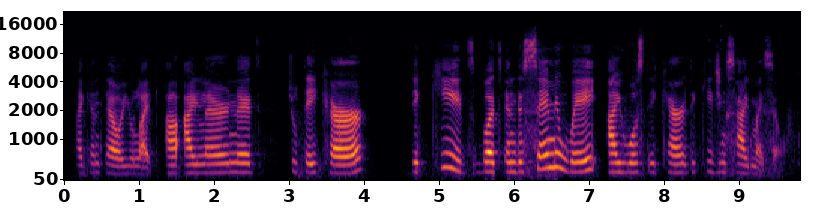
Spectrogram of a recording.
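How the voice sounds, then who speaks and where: A woman with a Portuguese accent at a very slow pace, her fairly high voice showing ordinary pitch variation, in a very clean recording with a silent background. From Brazil. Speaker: former attorney, public personality. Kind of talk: interview. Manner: halting, broken English.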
